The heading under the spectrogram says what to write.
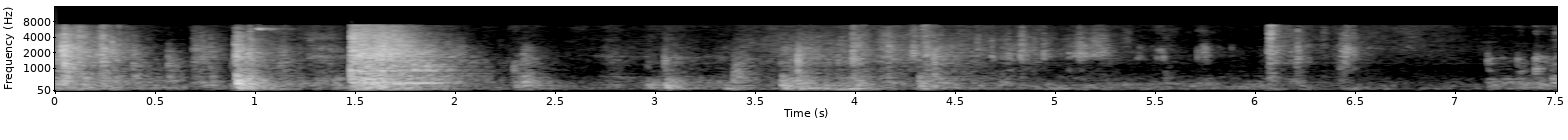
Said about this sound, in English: It took several minutes to break down the door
